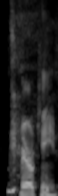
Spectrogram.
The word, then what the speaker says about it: Maroquin: dean of admissions Claudia is it maroquin um is that how you pronounce it Julia do you know her is it maroquin Maro Keen okay Claudia Maro Keen thanks for correct if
